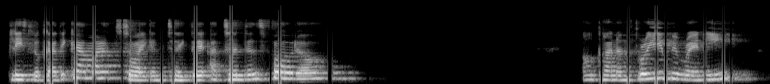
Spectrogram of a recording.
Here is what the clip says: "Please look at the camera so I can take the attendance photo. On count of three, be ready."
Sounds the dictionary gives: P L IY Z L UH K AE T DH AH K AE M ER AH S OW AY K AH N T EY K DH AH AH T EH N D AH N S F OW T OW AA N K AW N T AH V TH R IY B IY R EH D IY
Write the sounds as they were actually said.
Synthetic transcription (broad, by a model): P L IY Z L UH K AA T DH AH K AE M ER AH S OW AY K AH N T EY K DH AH AH T EH N D AH N S F OW T OW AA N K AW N AH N TH R IY B IY R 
